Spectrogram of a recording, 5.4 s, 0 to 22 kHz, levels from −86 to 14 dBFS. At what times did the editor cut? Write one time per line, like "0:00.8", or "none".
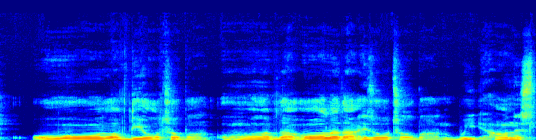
none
